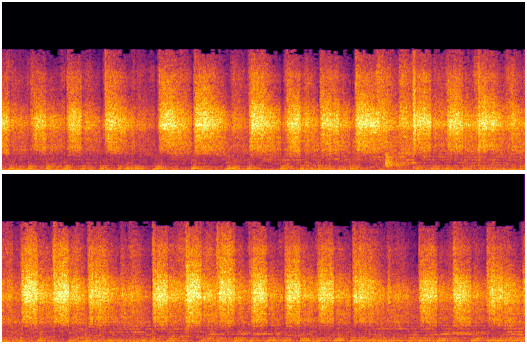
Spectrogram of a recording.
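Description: Traditional Chinese procession percussion accompanying a dragon dance: cymbals clashing in a fast, steady rhythm over drums, with sustained melodic tones underneath that change pitch about four seconds in.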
